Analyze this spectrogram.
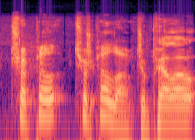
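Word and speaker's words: Trapilo: Is that how you pronounce his name? Trapillo? Trapillo, Ozzy.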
